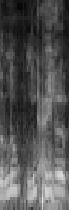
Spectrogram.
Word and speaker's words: Lupita: Oh, so the L, yeah. – Is silent. – No, it's a strong ass L. It's a Lupita Dang.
